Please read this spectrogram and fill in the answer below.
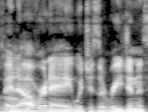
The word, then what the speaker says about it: Auvergne: Were a syllable off. It's just Auvergne.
